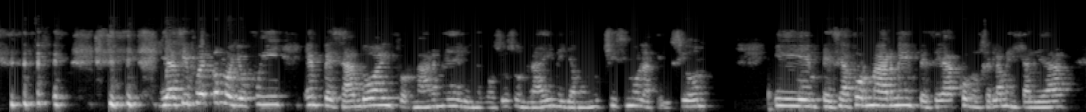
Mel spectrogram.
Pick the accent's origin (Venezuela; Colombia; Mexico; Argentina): Colombia; moved away as an adult; now in Southern California, United States; yo soy colombiana, eh, soy inmigrante, actualmente hace 14 años vivo en Estados Unidos, acá en el sur de California.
